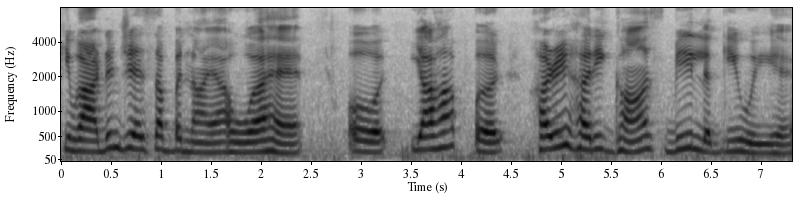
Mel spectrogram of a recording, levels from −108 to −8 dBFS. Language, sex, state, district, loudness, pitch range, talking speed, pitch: Hindi, female, Punjab, Pathankot, -17 LUFS, 195-255 Hz, 130 wpm, 215 Hz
